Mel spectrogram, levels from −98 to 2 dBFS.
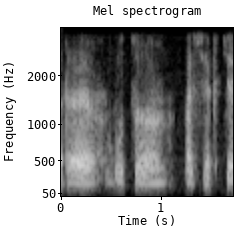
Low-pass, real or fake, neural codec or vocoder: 3.6 kHz; fake; vocoder, 22.05 kHz, 80 mel bands, HiFi-GAN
